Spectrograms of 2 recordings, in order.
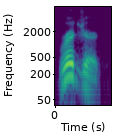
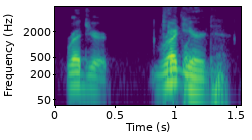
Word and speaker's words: Rudyard: Although he's been on a kind of a Rudyard Kipling kick lately, so maybe we go there. Wait, can we agree on his first name? What is Kipling's first name? Rudyard. Pardon? Rudyard.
